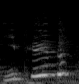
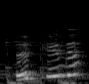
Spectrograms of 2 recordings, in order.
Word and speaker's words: EPUB: donc pub pour publication certains disent i pub e pub moi je prononce pub à l'anglaise à toi de choisir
